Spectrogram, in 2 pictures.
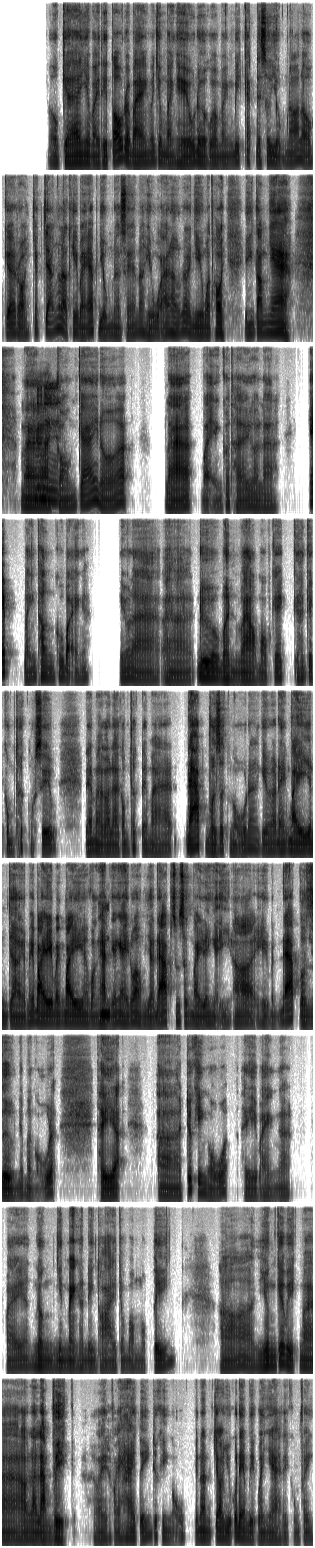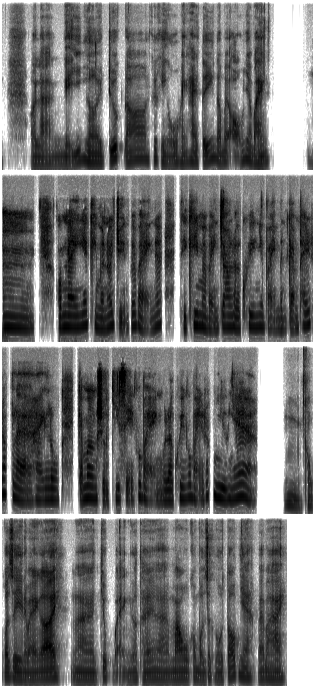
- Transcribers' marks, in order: other background noise; tapping
- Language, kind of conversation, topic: Vietnamese, advice, Vì sao tôi thức giấc nhiều lần giữa đêm và sáng hôm sau lại kiệt sức?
